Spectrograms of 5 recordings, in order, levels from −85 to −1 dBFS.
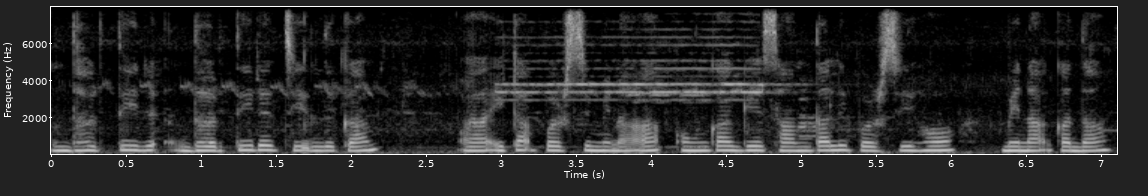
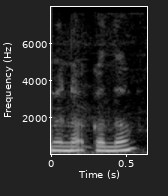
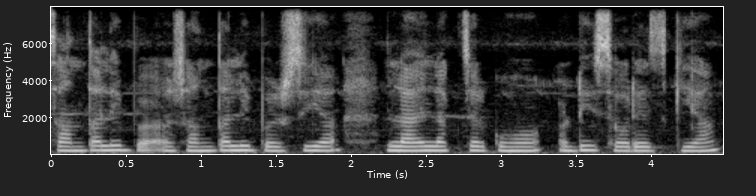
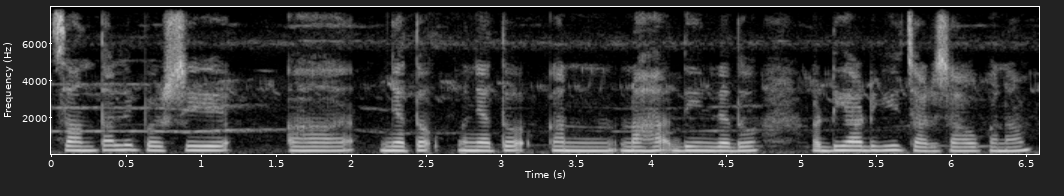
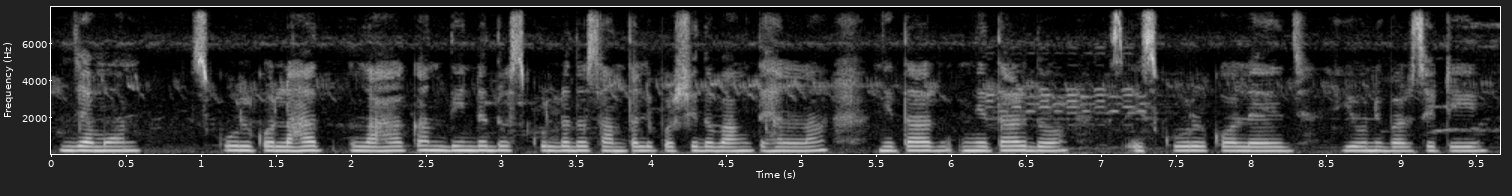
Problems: constant background noise, background conversations at intervals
